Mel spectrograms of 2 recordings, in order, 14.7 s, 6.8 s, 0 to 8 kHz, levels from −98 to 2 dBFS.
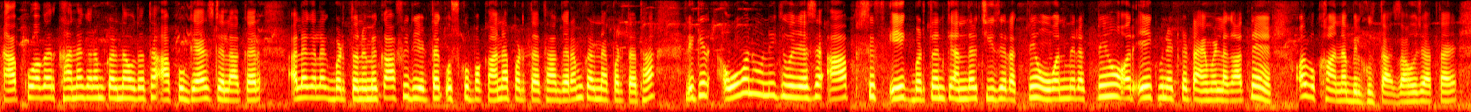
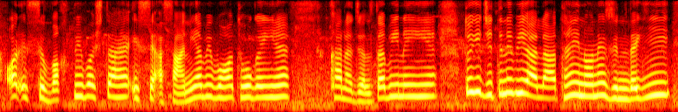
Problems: none marked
